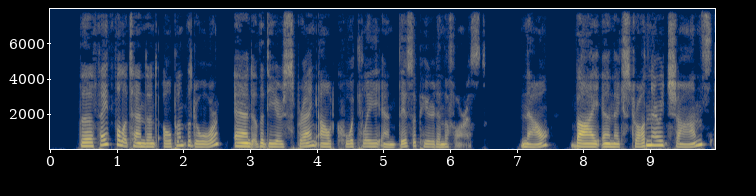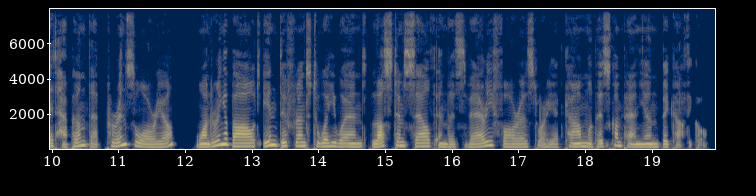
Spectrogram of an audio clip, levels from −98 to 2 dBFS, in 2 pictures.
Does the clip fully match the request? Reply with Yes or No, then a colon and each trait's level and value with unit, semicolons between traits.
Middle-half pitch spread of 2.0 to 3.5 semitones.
No: average, 4.0 semitones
